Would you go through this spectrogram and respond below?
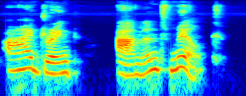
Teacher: With almond, the L is silent or very, very light.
